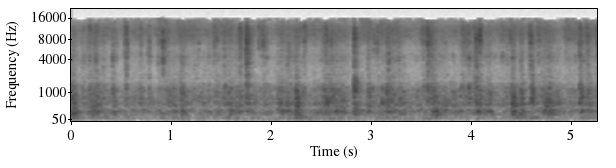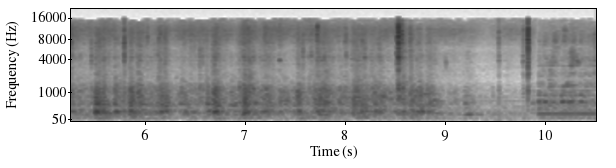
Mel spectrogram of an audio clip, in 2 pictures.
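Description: Samsung WW90K5410UW front-loading washing machine's drum tumbling wet laundry through water: an uneven sloshing and splashing that dies down about nine seconds in as the drum stops turning.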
